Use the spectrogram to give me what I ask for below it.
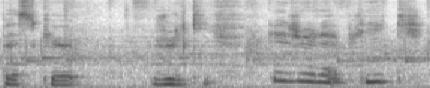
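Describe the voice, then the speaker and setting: A woman's voice: sits high, expressive, measured pace, a little mellow, soft background music. A woman giving a casual makeup tutorial as a beauty vlogger, chatty and thinking aloud with lots of fillers.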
